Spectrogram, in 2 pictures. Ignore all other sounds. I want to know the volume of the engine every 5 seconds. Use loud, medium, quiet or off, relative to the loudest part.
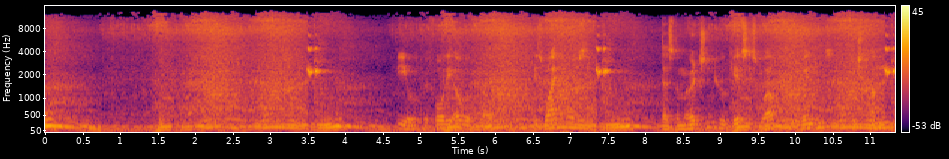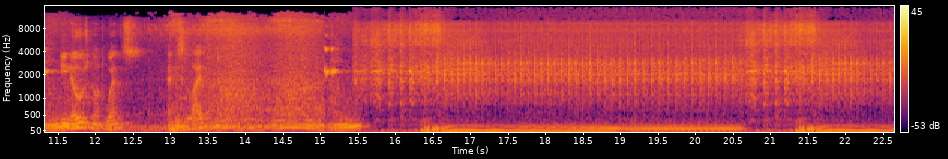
loud, loud, loud, loud, medium.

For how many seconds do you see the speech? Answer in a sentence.
The speech can be heard for 8 seconds in total.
